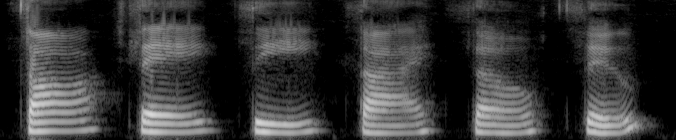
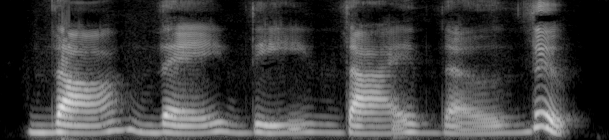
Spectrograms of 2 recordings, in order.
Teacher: the loud TH is when you turn on your voice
